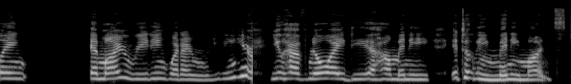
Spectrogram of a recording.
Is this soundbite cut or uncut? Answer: cut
